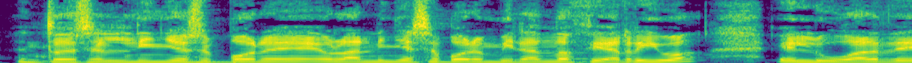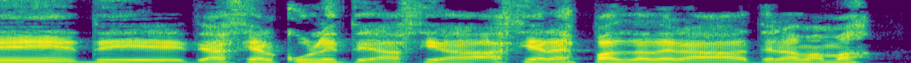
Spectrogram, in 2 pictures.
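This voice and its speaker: A man hosts a relaxed conversation and mostly answers with short, friendly replies. His voice sits high for a man, and the sound is dry and close. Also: fast, dry recording. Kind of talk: casual conversation.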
